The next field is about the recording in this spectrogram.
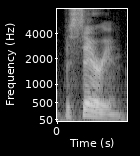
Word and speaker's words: Viserion: Dany and Drogon get hit by Viseron's blue flame. Am I saying his name right? Viseron? – Viserion? – Viserion. I'm sorry.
